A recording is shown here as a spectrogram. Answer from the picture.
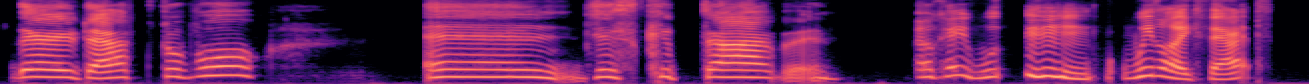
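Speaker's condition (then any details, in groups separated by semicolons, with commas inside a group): Hemiplegic cerebral palsy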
